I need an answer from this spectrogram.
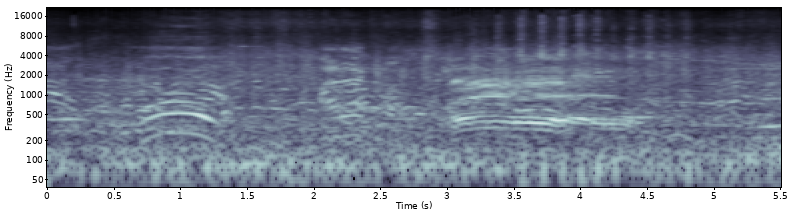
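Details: Sahiwal bull calves at a crowded cattle market in Sylhet, Bangladesh, 26 September 2025, during buying. Two clear moos, each rising then falling, about two seconds apart, over constant chatter and vehicle rumble.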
